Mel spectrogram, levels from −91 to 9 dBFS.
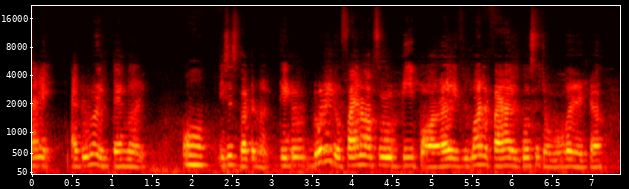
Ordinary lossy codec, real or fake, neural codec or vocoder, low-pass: none; fake; codec, 44.1 kHz, 3.4 kbps, Pupu-Codec; none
